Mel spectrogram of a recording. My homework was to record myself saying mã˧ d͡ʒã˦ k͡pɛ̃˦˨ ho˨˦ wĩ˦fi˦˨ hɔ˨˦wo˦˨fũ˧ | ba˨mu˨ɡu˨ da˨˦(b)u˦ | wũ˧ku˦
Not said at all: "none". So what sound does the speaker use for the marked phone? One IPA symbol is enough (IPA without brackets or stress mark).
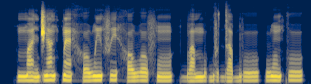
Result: b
